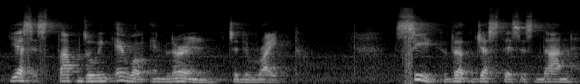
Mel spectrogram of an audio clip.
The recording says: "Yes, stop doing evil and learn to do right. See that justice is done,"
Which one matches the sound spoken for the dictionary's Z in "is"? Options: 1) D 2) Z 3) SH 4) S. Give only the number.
4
